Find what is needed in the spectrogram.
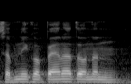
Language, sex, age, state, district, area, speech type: Sindhi, male, 45-60, Delhi, South Delhi, urban, spontaneous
